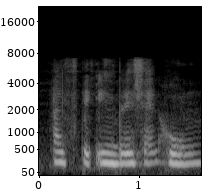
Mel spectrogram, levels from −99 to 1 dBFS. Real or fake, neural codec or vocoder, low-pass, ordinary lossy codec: fake; codec, 24 kHz, 1.5 kbps, HILCodec; 7.2 kHz; AAC, 32 kbps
